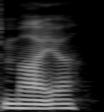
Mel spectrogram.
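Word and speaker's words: Maia: It's pronounced Maya.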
